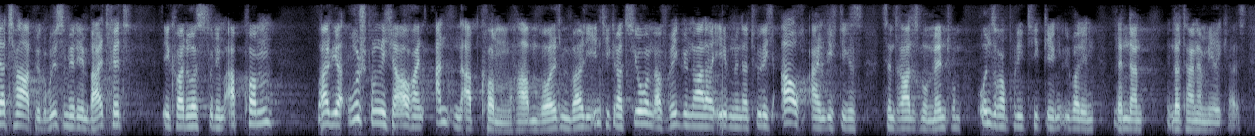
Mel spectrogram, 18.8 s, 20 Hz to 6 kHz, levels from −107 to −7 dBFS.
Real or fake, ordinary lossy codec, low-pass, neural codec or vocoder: fake; MP3, 48 kbps; 5.4 kHz; codec, 16 kHz, 6 kbps, DAC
